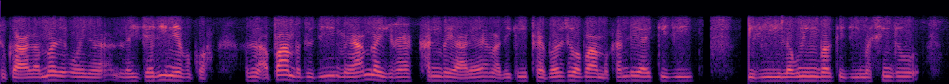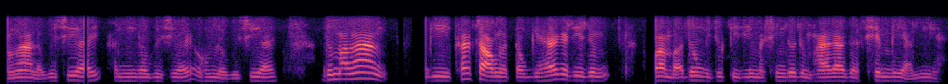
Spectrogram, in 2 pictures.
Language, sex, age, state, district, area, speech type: Manipuri, male, 45-60, Manipur, Kangpokpi, urban, conversation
